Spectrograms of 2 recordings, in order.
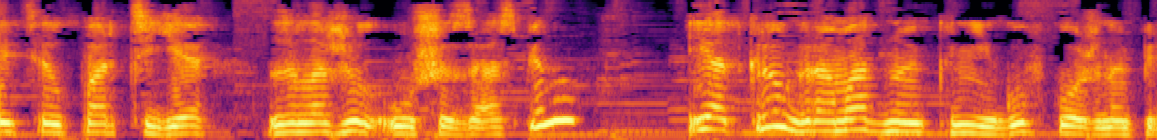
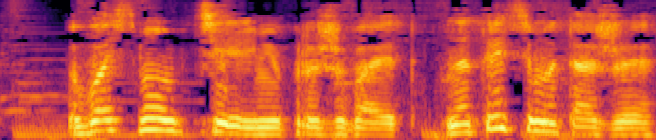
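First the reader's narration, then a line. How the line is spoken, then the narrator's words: Plain. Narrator (Russian): сказал портье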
